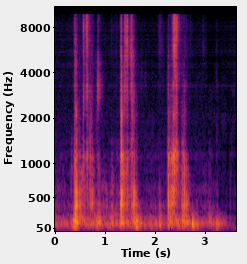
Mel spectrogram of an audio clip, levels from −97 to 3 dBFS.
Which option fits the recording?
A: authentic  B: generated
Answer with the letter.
B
